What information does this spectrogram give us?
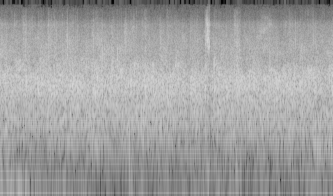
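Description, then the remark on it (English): An audience applauds steadily, dense clapping filling the whole stretch at an even, fairly loud level with no voices rising above it. “But just would you give a round of applause and appreciation of all that they do all year?”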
